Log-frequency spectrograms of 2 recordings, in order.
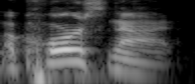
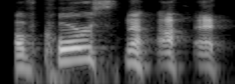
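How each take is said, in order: First: Said in the usual way. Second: Slow, louder, with a laugh between "course" and "not"; laughing, drawn out. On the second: Real, not acted.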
